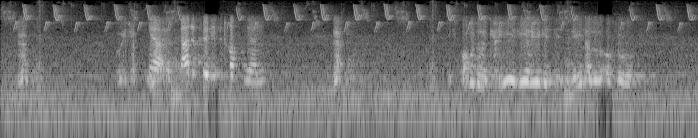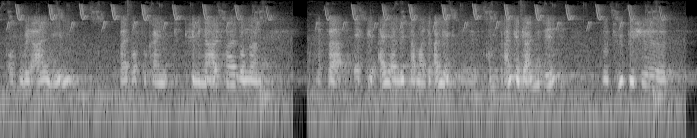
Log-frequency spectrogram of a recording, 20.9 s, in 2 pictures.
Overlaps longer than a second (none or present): none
